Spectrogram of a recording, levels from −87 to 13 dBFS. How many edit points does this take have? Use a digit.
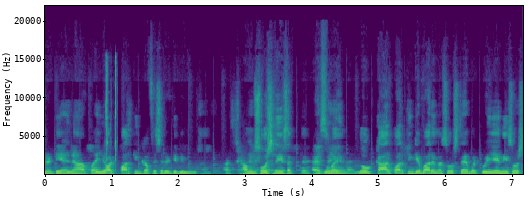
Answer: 0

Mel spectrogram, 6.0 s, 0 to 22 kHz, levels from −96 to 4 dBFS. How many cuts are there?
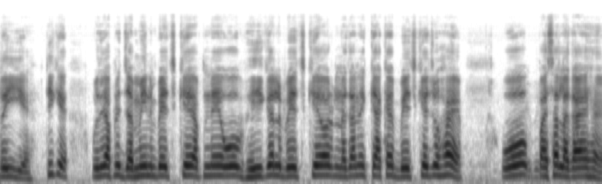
0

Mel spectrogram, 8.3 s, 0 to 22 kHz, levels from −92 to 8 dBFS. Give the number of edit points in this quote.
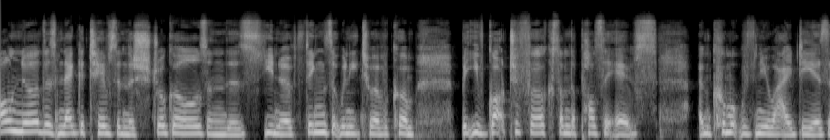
0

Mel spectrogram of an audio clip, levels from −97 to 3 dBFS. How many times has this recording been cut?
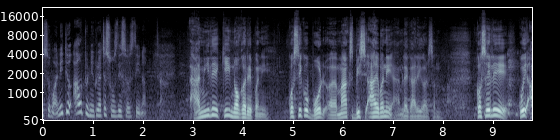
1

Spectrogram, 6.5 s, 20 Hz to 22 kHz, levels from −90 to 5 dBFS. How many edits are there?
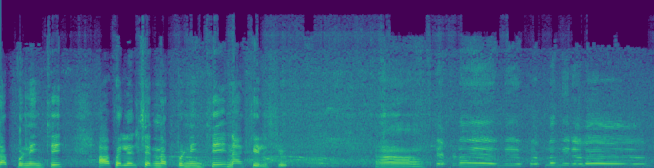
1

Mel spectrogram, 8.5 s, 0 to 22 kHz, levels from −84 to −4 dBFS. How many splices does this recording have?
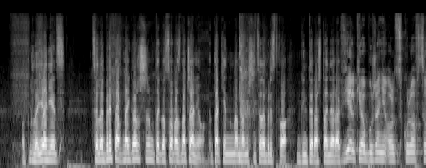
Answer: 2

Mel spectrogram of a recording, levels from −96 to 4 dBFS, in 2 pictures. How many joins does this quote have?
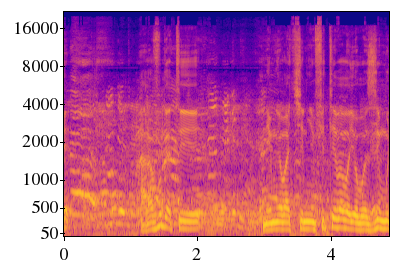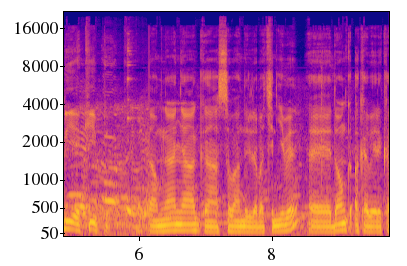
1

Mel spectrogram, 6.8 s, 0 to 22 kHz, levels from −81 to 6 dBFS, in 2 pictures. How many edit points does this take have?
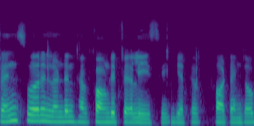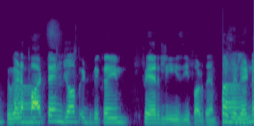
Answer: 0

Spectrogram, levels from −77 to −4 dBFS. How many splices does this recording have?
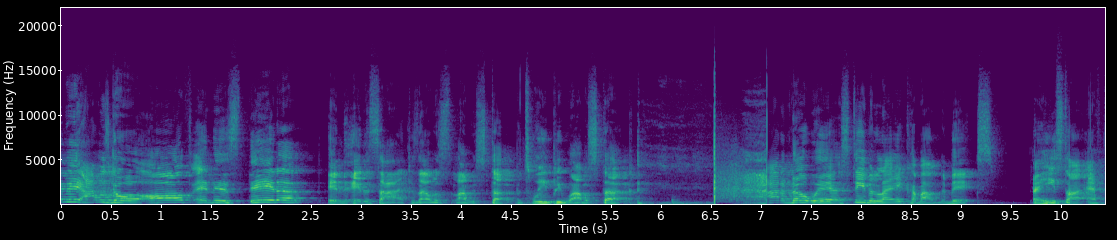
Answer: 1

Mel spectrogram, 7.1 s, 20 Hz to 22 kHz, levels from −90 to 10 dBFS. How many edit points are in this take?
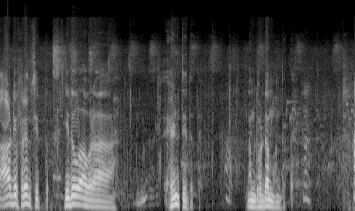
1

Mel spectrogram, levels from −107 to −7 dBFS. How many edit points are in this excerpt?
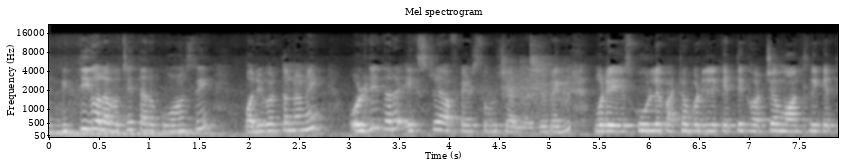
1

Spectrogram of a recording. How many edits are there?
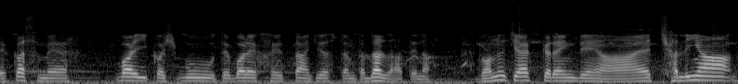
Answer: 1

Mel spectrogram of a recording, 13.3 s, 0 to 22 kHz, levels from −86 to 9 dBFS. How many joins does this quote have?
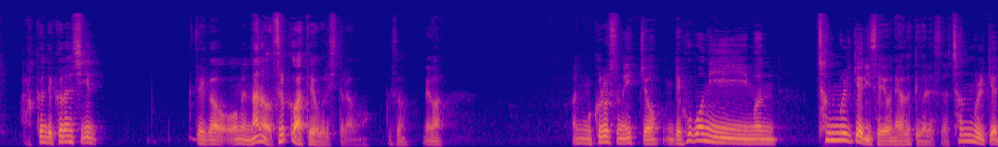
1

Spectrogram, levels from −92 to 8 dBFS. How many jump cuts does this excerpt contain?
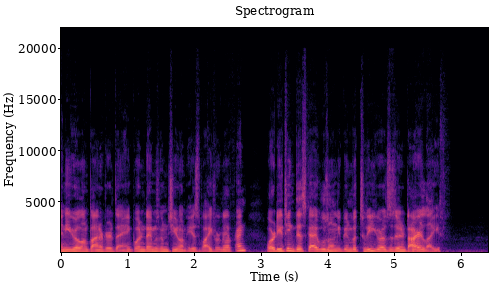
0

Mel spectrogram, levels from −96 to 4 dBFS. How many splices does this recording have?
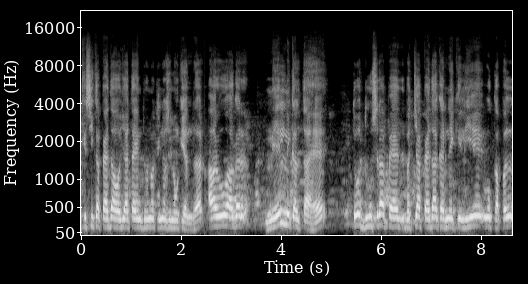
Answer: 1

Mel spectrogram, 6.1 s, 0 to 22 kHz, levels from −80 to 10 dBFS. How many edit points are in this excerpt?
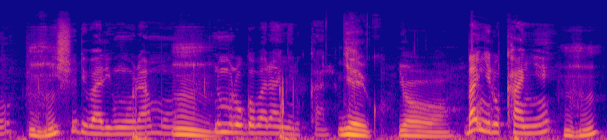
0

